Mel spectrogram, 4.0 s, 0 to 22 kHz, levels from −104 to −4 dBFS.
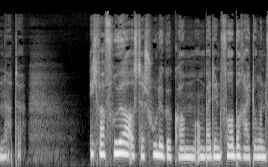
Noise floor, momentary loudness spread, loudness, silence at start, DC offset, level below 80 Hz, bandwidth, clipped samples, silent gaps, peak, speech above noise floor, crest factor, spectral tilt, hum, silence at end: -64 dBFS; 13 LU; -20 LUFS; 0 s; under 0.1%; -58 dBFS; 17 kHz; under 0.1%; none; -4 dBFS; 45 dB; 18 dB; -6 dB/octave; none; 0 s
